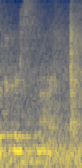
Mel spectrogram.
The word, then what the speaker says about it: Krznaric: how do I pronounce this Roman Roman Krznaric. Krznaric. From originally Australia. Australia? My mom's Australian. Yeah, you said. Yeah. Wow, okay. Roman Krznaric.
